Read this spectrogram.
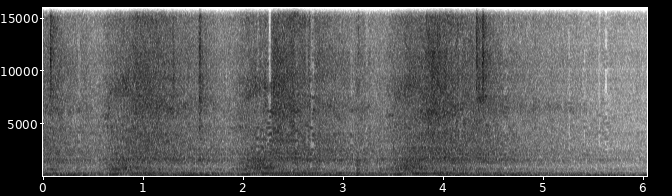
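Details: BMW E46 328i turbo build revving up and dropping back three times in smooth, even sweeps, no rattle or whistle, after turbo refit, shorter and steeper oil return, 1 L oil drained and breather removed to fix oil smoke; normal revving.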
